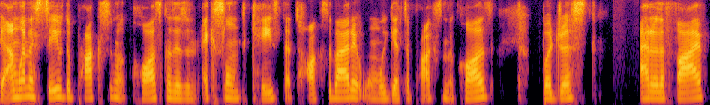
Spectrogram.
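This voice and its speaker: A woman professor lecturing a college class over a video call, chatty and lively, often repeating words. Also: on the low side, no echo.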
